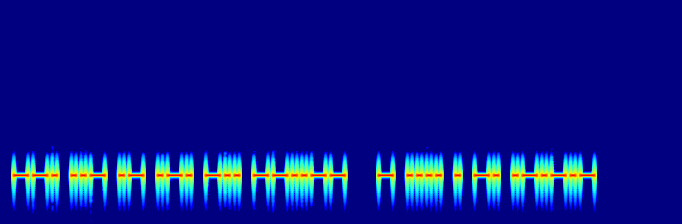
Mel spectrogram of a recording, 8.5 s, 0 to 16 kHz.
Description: Morse code, heard as a keyed tone, about 20 wpm, 700 Hz. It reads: GUARD, THEN.
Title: Sentences from Top 1000 Words - Review Part 4 - 20wpm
